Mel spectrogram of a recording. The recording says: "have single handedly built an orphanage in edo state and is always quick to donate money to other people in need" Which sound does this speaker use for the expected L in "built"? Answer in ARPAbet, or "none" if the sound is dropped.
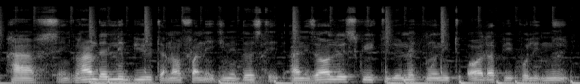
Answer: none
